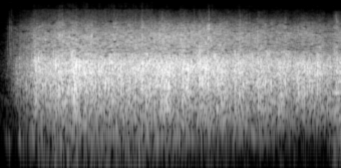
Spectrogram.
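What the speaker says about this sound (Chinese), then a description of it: "掌声有请他们。" An awards ceremony audience at a film gala breaks into steady, sustained applause, a dense wash of clapping that swells quickly and holds at an even level.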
